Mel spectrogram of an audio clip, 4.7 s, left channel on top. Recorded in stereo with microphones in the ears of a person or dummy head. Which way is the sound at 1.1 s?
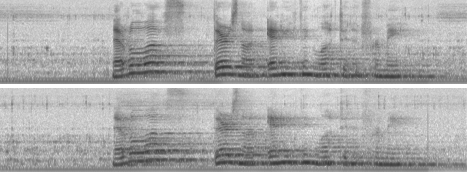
45° left (ahead or behind).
